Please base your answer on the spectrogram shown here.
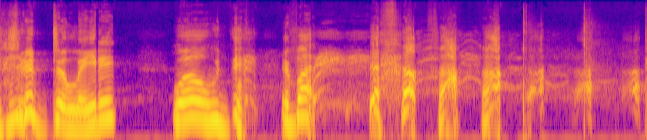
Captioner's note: laughing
